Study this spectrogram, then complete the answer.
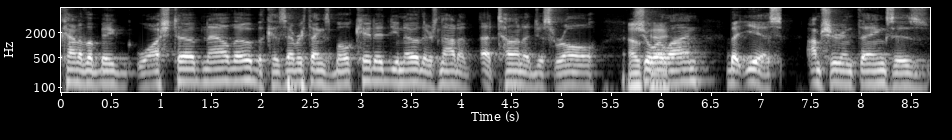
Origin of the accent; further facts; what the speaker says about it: Conroe, Texas, United States; Chandler and I were both born and raised in Conroe.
